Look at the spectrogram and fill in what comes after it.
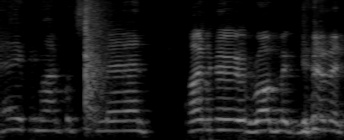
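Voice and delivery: acted confident cool-guy tone. Retelling what he said on meeting someone, acting really cool. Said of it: "I was just acting like really cool".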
